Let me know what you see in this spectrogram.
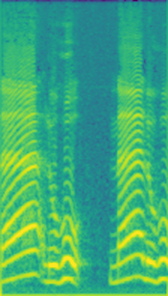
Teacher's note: Yəni üzərində və ya altında heç bir simvol və ya hərəkət yoxdur və əlifdən əvvəl gələn hərfin hərəkəsi fəthə olduğu üçün iki hərəkə miqdarında uzadılır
